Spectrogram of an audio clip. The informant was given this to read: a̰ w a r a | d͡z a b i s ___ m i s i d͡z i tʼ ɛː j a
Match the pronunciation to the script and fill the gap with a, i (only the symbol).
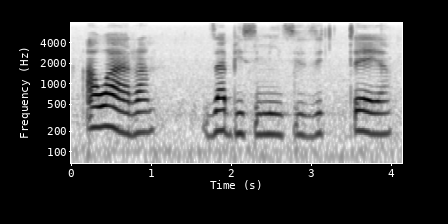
i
